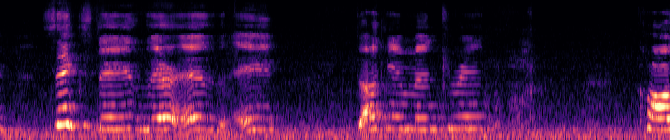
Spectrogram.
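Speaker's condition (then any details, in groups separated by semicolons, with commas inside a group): Spastic quadriplegic cerebral palsy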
